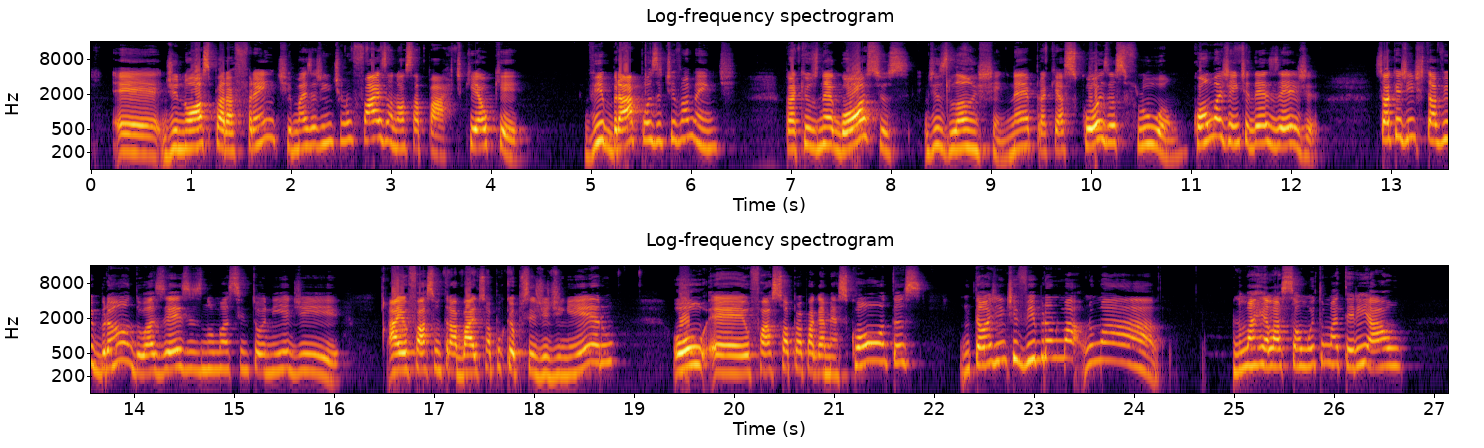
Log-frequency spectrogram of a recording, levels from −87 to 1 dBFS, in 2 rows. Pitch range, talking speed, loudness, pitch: 235-320 Hz, 165 wpm, -14 LUFS, 260 Hz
